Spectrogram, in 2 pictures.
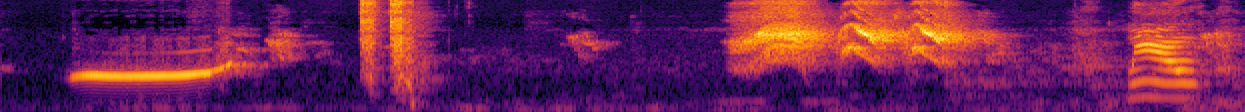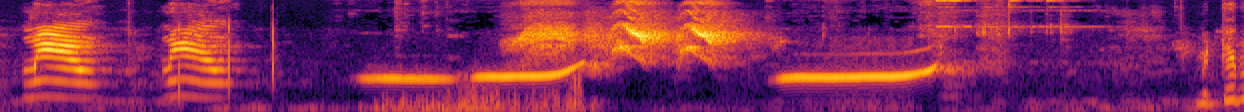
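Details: Pet Indian ringneck parrots, a male and female pair, calling in the morning on a door: upward-sliding whistles, a run of nasal mewing notes, and bursts of rough chatter, with some indoor noise.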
